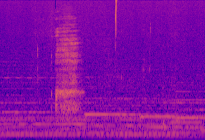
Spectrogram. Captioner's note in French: soupire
